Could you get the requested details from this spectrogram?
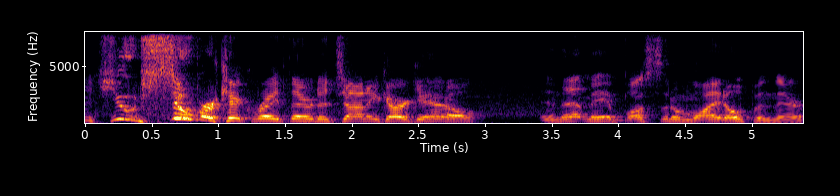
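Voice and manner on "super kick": heavy emphatic stress on "super kick". Wrestling commentator calling a move on a wrestler, emphasizing 'super kick'. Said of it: "I always like to emphasize the word super kick".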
